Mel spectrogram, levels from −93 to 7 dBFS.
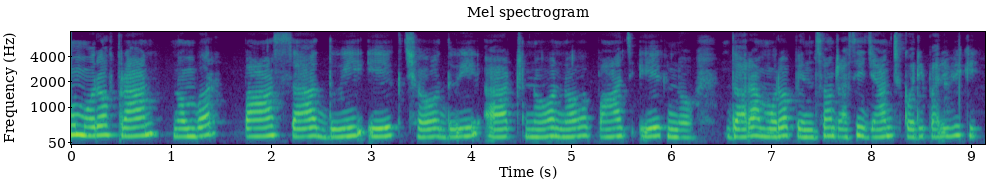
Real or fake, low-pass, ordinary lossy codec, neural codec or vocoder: real; none; none; none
